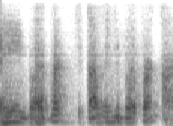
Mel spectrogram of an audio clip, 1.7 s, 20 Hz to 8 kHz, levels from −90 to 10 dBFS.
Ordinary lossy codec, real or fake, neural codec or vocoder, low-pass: none; fake; codec, 44.1 kHz, 0.9 kbps, DAC; 7.2 kHz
